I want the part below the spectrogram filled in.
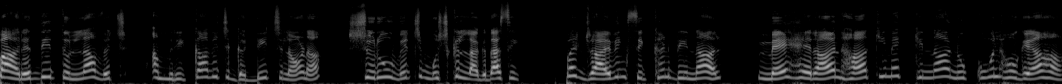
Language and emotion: Punjabi, surprised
